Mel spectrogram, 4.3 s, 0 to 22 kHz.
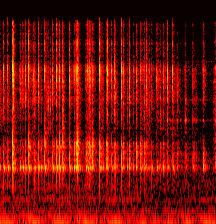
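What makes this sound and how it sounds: Fingernails tap rapidly on the side slats of a large, open, triangular triforce frame made of wooden slats. The result is a fast, uneven run of short, dry, hollow clicks, each with a faint ringing tone near 1 kHz and bright upper clatter that dies away almost at once.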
